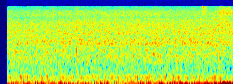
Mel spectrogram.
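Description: Car interior noise while driving: a steady low rumble of engine and road, heard from inside the cabin.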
